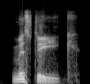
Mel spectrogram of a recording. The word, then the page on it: mystique: British English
